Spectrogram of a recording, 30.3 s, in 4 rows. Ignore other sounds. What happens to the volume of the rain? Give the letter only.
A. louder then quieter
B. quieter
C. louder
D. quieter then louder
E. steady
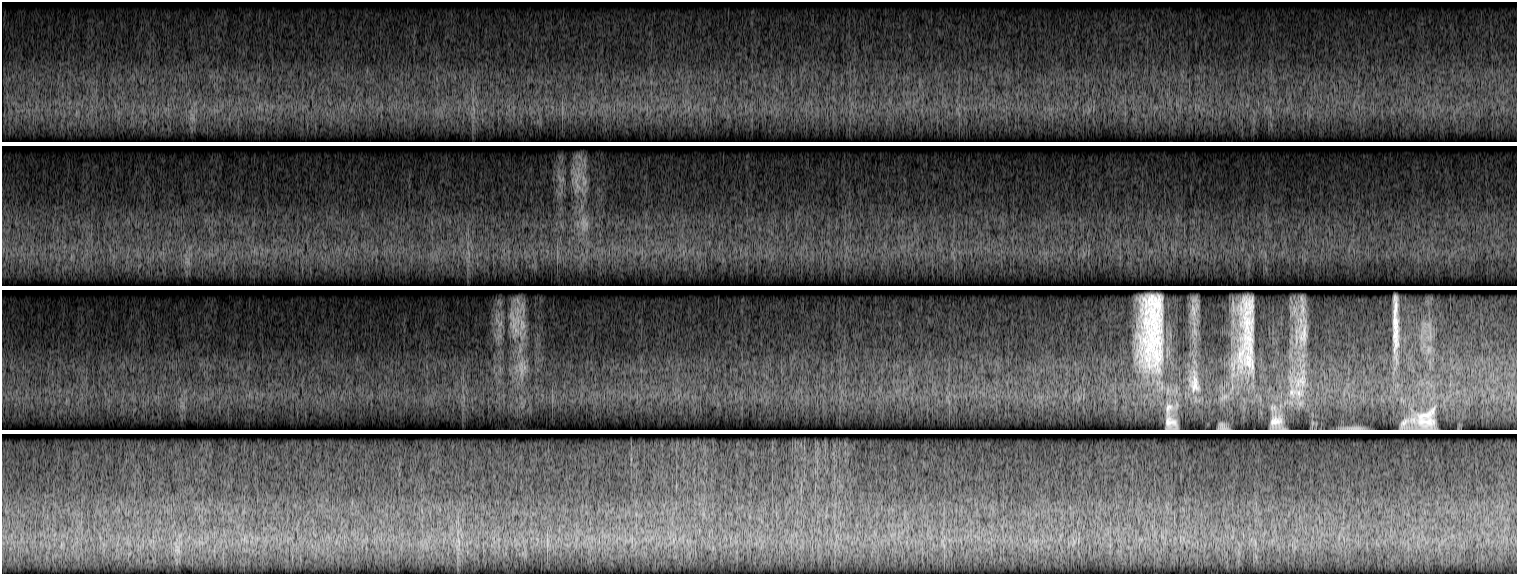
C.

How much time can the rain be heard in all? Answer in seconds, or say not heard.
30 s.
